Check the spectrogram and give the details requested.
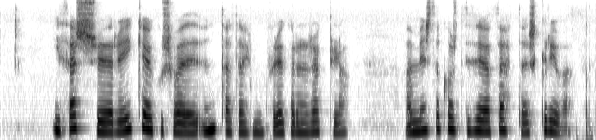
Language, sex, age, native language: Icelandic, female, 30-39, Icelandic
